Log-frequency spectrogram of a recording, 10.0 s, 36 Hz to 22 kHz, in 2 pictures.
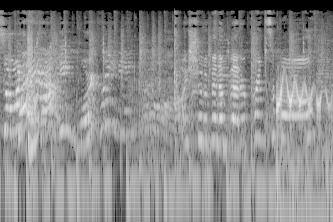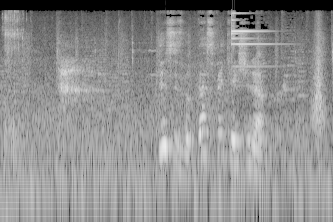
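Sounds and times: comic wobbling boing: 0:04.1 - 0:05.3.

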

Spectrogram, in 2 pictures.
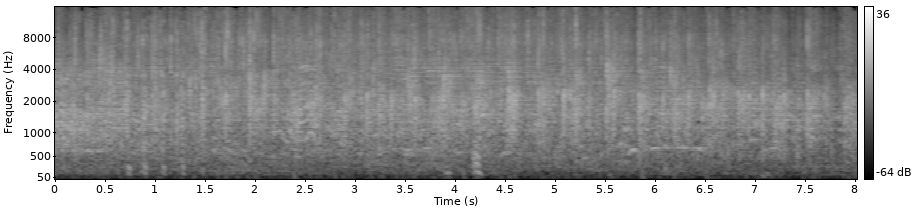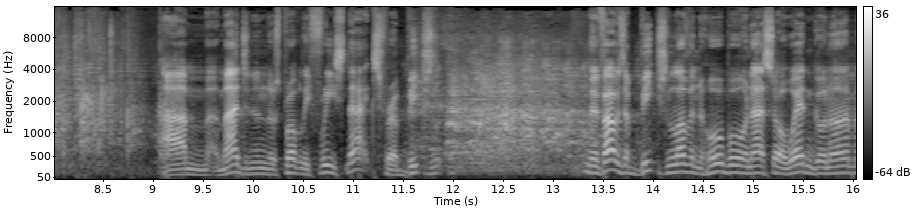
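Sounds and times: audience applauding: 0:00.0 - 0:09.1
audience laughing: 0:00.0 - 0:09.2, 0:11.6 - 0:14.6.

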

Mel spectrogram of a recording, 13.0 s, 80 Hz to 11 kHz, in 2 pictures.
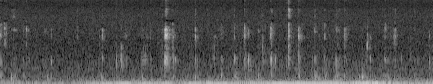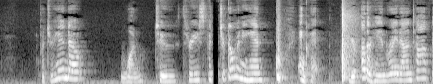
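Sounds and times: mouth clicks and lip smacks: 0:00.0 - 0:06.7
low steady hum: 0:00.0 - 0:13.0.

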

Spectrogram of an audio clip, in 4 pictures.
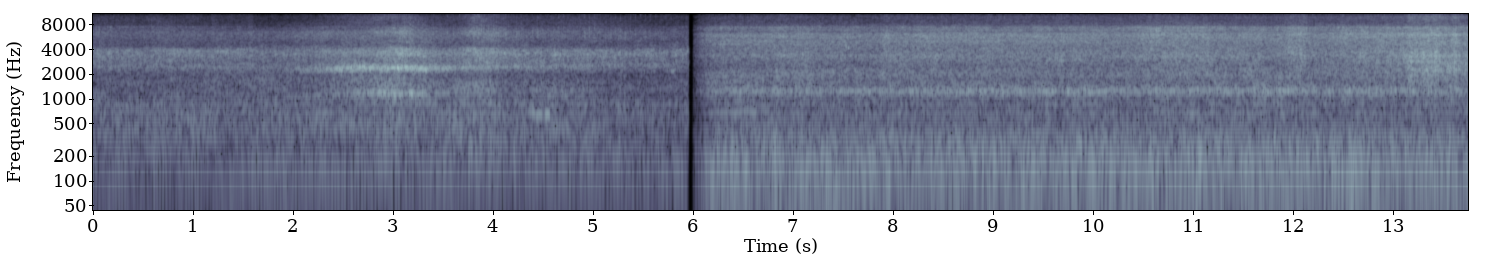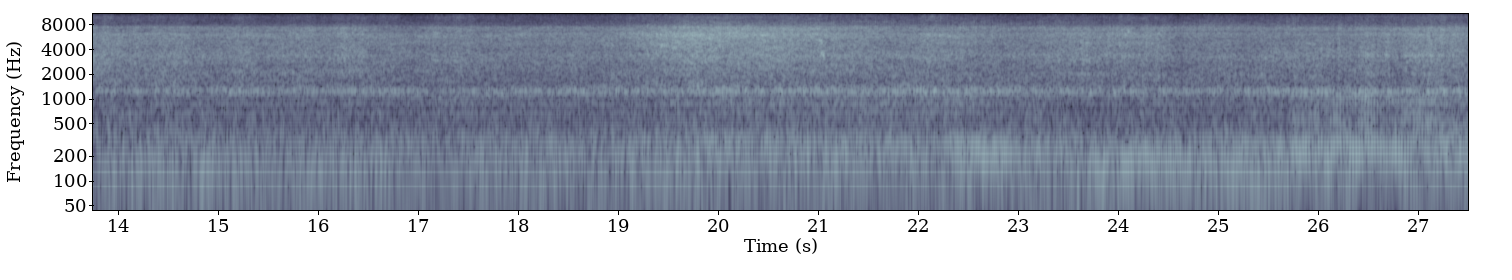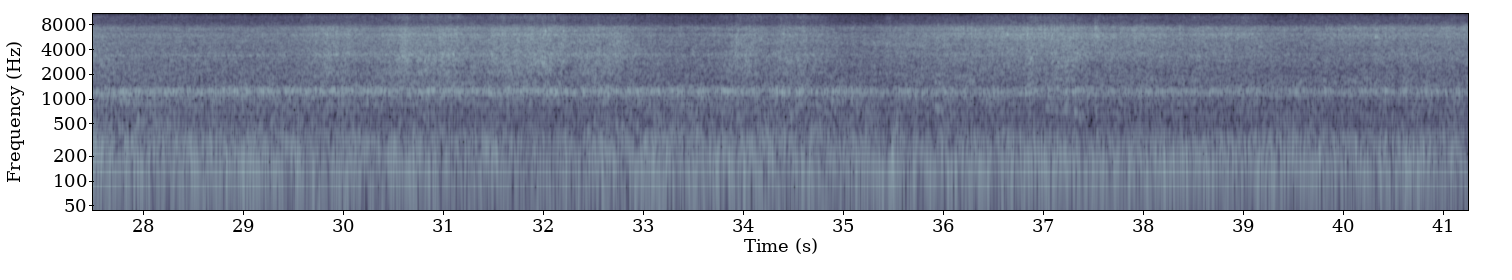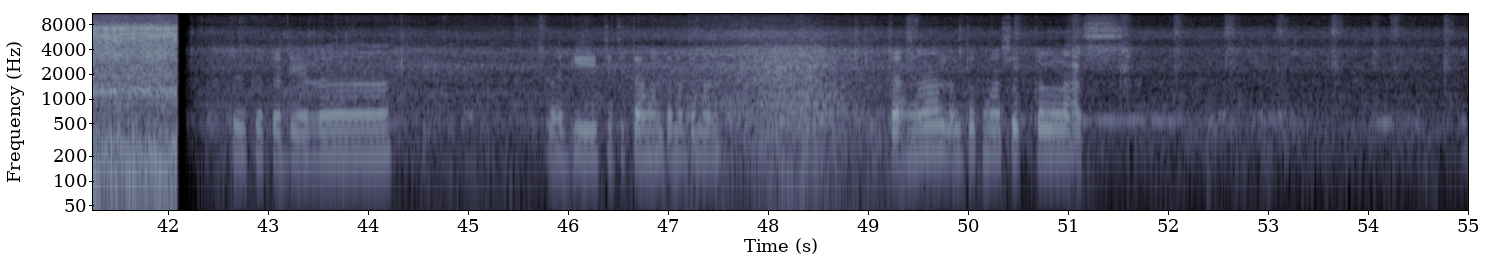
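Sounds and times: small motorcycle engine: 0:00.0 - 0:42.1
wind and road noise: 0:00.0 - 0:55.0.

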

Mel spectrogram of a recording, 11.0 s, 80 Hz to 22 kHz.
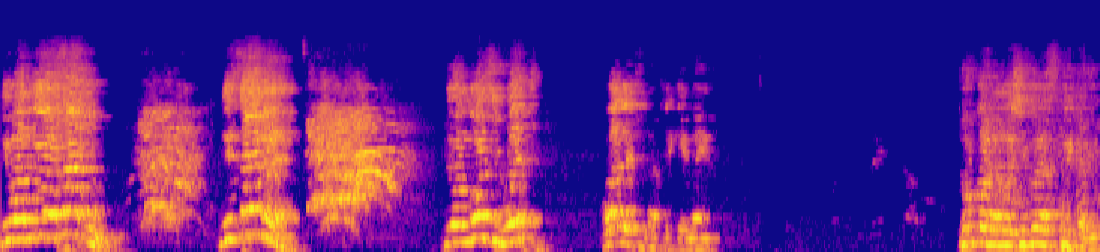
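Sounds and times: man speaking into a microphone: 0:00.0 - 0:01.3, 0:02.1 - 0:03.0, 0:04.4 - 0:07.2, 0:08.8 - 0:11.0
faint clicks: 0:07.5 - 0:08.0.

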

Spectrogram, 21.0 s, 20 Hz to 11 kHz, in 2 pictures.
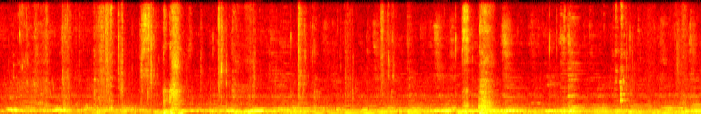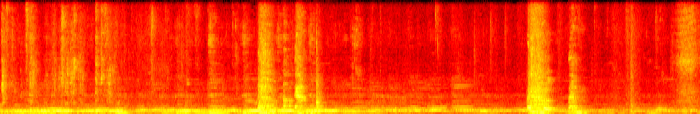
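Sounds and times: plucked guitar music: 0:00.0 - 0:20.7.

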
